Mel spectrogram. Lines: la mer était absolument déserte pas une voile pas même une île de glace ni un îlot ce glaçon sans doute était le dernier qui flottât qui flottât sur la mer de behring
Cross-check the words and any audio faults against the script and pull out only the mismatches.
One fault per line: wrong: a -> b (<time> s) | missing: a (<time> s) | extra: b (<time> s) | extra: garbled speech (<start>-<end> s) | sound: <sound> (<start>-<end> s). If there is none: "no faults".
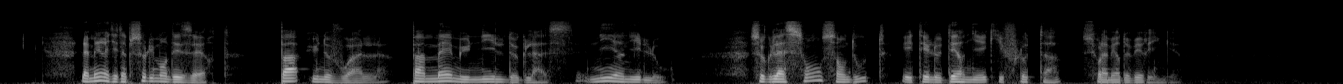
missing: qui flottât (10.6 s)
